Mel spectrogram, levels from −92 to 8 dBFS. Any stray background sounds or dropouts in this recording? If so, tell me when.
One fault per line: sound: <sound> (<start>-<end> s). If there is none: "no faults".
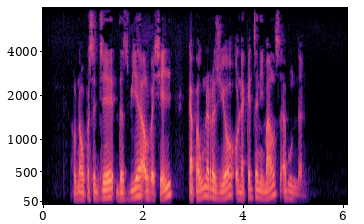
no faults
